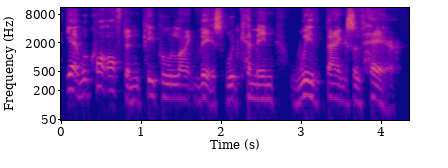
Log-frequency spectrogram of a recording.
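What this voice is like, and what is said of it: West Country English accent. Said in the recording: “Lovely West Country accent.”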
